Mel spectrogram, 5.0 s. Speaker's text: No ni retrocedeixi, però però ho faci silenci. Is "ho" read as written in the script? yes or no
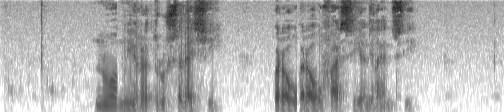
yes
